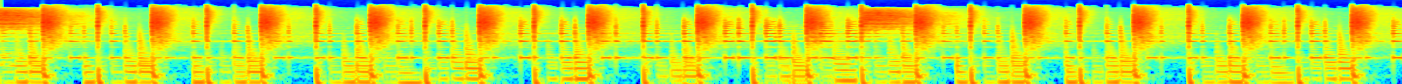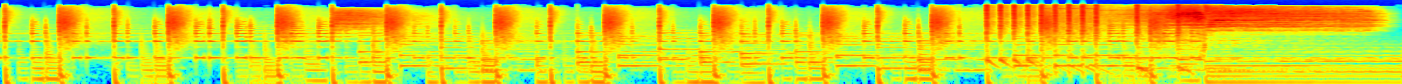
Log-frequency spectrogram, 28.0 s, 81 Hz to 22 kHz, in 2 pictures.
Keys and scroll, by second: 14.2 l, 18.6 s.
